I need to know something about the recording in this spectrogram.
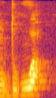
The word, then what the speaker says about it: doigt: Some words have more than one silent final consonant. Le respect, un doigt, le poids, le corps, le temps.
